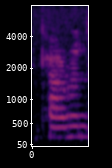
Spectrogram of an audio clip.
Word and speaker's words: Caron: Caron, C-A-R-O-N. That's how you pronounce it.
